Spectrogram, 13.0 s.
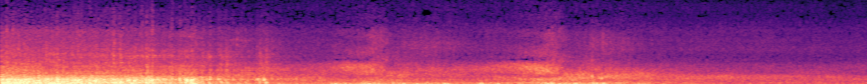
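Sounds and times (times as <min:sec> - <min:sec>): electric train running: 0:00.0 - 0:07.6
wind buffeting the microphone: 0:00.0 - 0:13.0.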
